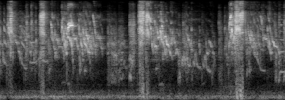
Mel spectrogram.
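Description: Budgerigar chatter: scratchy, high warbling with sharp squawky bursts about every second and a half, over a faint low hum.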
